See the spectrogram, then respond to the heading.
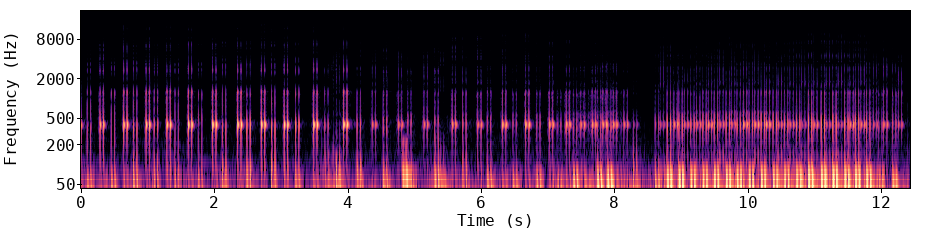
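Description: Fast, aggressive tapping on a plastic tupperware food container: a rapid run of short, dry, hollow taps with a low thud and a faint recurring mid-pitched tone. After about 8.5 seconds the tapping becomes denser, steadier and slightly louder until the end.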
